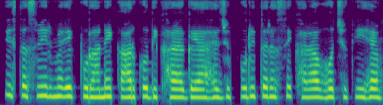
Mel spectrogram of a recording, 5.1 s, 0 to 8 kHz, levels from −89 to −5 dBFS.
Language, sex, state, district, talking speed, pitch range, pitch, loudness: Hindi, female, Jharkhand, Deoghar, 200 wpm, 230-255 Hz, 240 Hz, -17 LUFS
